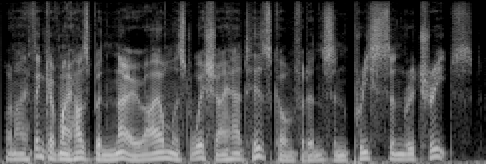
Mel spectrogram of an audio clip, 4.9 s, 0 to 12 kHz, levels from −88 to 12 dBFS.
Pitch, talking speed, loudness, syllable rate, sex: 105 Hz, 220 wpm, -18 LUFS, 5.2 syllables/s, male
